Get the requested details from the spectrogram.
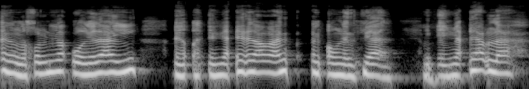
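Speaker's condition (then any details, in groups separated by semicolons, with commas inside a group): Moebius syndrome, congenital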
